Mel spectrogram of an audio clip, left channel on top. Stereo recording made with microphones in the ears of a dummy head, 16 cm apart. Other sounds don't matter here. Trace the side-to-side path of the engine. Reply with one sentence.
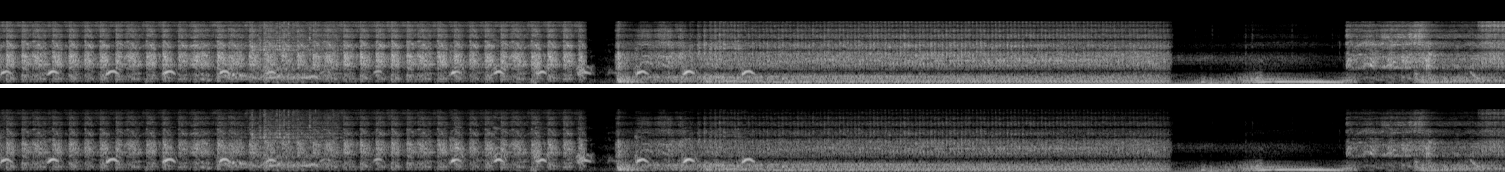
You can hear the engine stay put.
